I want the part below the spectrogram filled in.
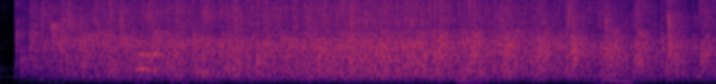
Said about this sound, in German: Und jetzt freuen wir uns ganz besonders, dass wir einen großartigen Trompeter bei uns haben, einen der tollsten ich sag's jetzt mal, Nachwuchstrompeter Deutschlands, begrüßen Sie mit einem kräftigen Applaus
